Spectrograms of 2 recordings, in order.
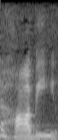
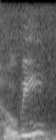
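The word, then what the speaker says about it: Hobbii: real quick um i guess i have been pronouncing hobby yarn wrong i said hobby like as in hobby h-o-b-b-y because it's like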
